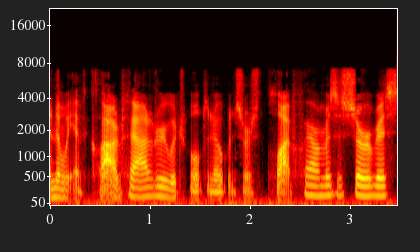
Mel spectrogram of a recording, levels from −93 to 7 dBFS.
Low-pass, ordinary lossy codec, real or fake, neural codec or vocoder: 7.2 kHz; MP3, 48 kbps; fake; autoencoder, 22.05 kHz, a latent of 192 numbers a frame, VITS, trained on many speakers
